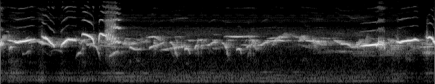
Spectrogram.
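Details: Oriental magpie-robin from Kalimantan in vigorous song meant to draw other magpie-robins into singing. Loud clipped whistles open the passage, a fluid sliding warble follows, and sharp notes return at the end.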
